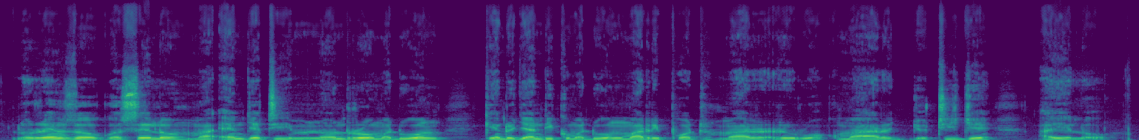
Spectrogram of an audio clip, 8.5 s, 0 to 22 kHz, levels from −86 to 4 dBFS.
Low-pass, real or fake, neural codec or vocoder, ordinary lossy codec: none; fake; vocoder, 44.1 kHz, 128 mel bands every 512 samples, BigVGAN v2; none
